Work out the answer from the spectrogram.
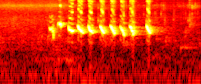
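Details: Sooty-headed bulbul calling, used to draw a reply from birds that stay mute; a single tight burst of roughly ten fast, bright chattering notes delivered in about one second.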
